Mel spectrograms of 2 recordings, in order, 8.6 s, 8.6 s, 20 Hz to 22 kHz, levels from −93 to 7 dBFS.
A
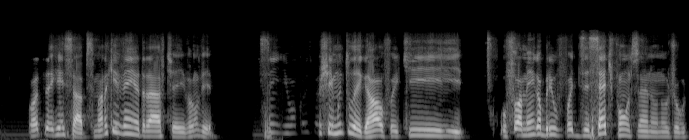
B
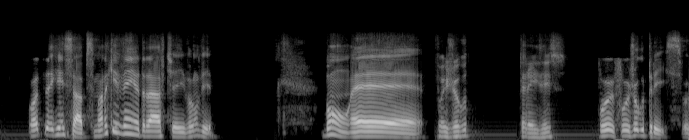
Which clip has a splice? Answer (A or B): A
